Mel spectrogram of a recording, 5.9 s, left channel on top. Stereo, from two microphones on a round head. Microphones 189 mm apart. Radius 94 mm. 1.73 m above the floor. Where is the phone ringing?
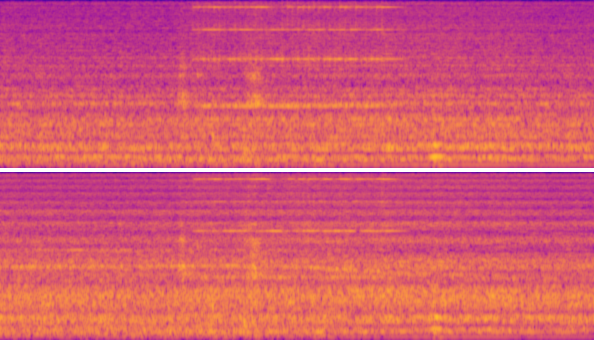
20° left (ahead or behind), 2.0 m.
